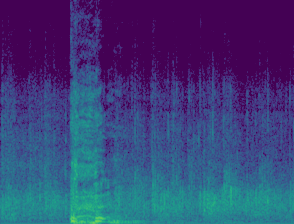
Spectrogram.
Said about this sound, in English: Praise God. Would you just give the Lord another hand clap of praise?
